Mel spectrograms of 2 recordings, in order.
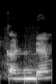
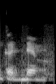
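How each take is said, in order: First: कंडेम with the n sounded; mock wrong कंडेम, n said aloud; wrong pronunciation. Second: कंडेम said kondem, n left silent. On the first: (कंडेम को गलत, एन बोलकर) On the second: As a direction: say कंडेम ending on m. (कंडेम, एन silent रखकर) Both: Shown as a demonstration. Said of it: "बोलेंगे कंडेम".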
